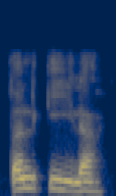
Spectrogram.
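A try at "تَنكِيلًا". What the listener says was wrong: تنکیلا، وہی اخفا ہے، چھپانا ہے آواز میں، تنکیلا، جو نون ہے نا اس کو تن بالکل نہیں کہنا، تن جیسے ہم پنکھا کہتے ہیں، تن کی بجائے پنگ آپ کہیں تو پنکھا کہتے، پن تو نہیں کہتے یار آپ پنکھے کا، تھوڑا سا چھپاتے ہیں نا ہم۔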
